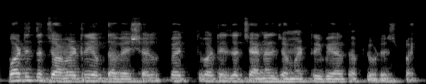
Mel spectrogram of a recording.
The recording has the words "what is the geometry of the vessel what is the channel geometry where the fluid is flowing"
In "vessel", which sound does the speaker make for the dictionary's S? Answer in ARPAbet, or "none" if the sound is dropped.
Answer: SH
